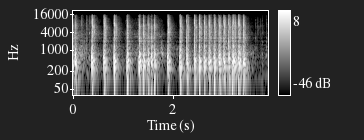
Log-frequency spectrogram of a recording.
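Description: Airsoft Cyborg gun fitted with a Deadly Wind barrel fires in sharp, snappy bursts: a few single shots, then rapid strings of cracks, close and crisp with no voices.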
